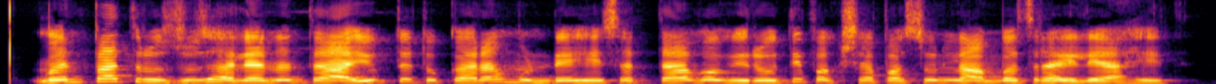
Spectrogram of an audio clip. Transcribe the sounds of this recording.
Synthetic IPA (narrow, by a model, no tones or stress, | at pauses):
mənpat̪ɾud͡zuːd͡zʱaljanənt̪əɾajuk̚t̪ət̪ukaɾamuɳɖeɦesət̪ːaʋəʋiɾod̪ʱiːpəkʂapasuːnlambət͡sɾaɦileaɦet̪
